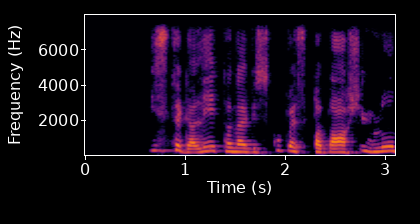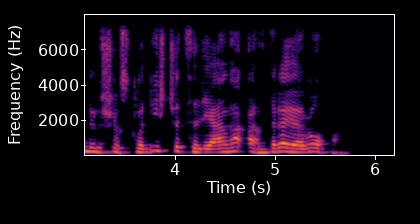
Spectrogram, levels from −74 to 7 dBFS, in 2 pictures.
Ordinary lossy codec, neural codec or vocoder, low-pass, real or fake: none; codec, 16 kHz, 4 kbps, X-Codec, HuBERT features, trained on balanced general audio; 7.2 kHz; fake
